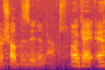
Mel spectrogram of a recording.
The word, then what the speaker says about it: Schalk Bezuidenhout: Hi everyone, today this is a special interview in English and we are pleased to welcome Schalk Bezuidenhout. Yes. Is it the right pronunciation? That was perfect for, where are you from?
